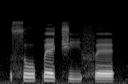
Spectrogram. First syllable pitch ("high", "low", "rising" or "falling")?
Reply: high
